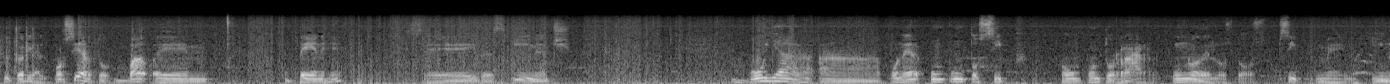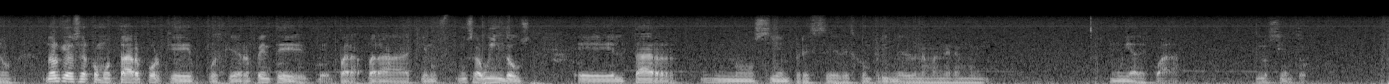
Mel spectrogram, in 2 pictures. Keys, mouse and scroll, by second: 0.0-0.9 typing, 1.5 Return, 6.4 click.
